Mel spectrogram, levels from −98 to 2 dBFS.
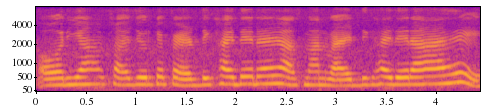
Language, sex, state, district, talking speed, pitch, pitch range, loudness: Hindi, female, Jharkhand, Jamtara, 200 wpm, 250 Hz, 235-265 Hz, -18 LUFS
